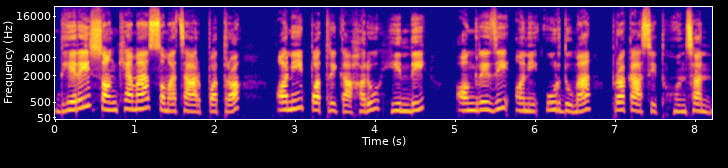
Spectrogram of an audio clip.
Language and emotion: Nepali, neutral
